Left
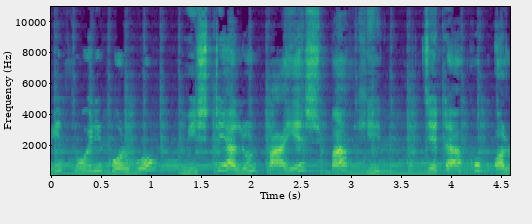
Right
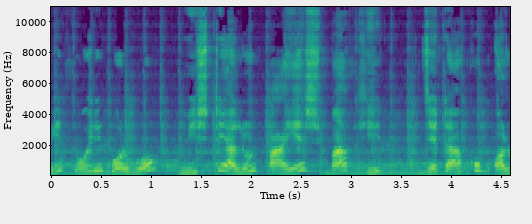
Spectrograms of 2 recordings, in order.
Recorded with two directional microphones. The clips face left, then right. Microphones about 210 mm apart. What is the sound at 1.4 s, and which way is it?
Speech, 45° right (ahead or behind).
